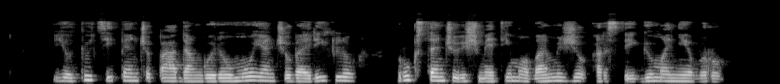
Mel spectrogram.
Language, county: Lithuanian, Panevėžys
